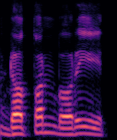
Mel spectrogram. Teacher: Terus nun mati ketemu ba, kan jadi mim kan?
